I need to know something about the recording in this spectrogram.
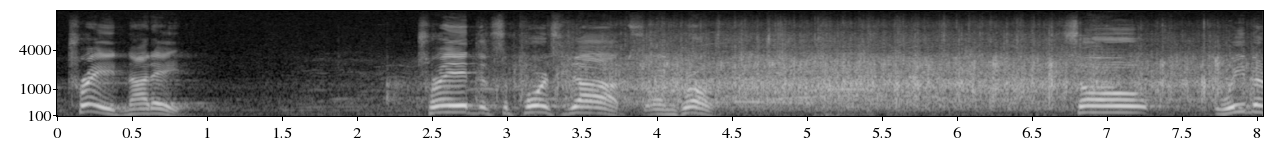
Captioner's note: applause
